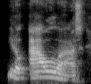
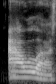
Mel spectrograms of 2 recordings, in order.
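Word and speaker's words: aulass: actually Googled this, and apparently it's spelled A-U-L-ass, Owlass. That's how you pronounce it in Liverpool. That is how it's Owlass. That is how it's pronounced in Liverpool.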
